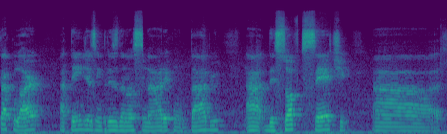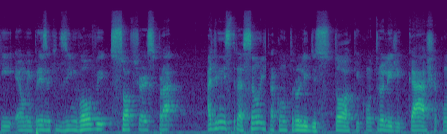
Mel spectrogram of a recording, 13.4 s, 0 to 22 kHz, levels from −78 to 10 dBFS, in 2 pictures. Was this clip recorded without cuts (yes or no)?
no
